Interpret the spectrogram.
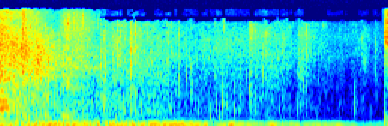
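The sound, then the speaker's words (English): A loud explosion sound effect, added in post-production to depict a corner of a room being blown up, bursts in right away, followed by a deep, rolling rumble with scattered crackles that slowly fades over a couple of seconds. No voices are heard. “we are gonna close it out today by by blowing up the YouTube corner”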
